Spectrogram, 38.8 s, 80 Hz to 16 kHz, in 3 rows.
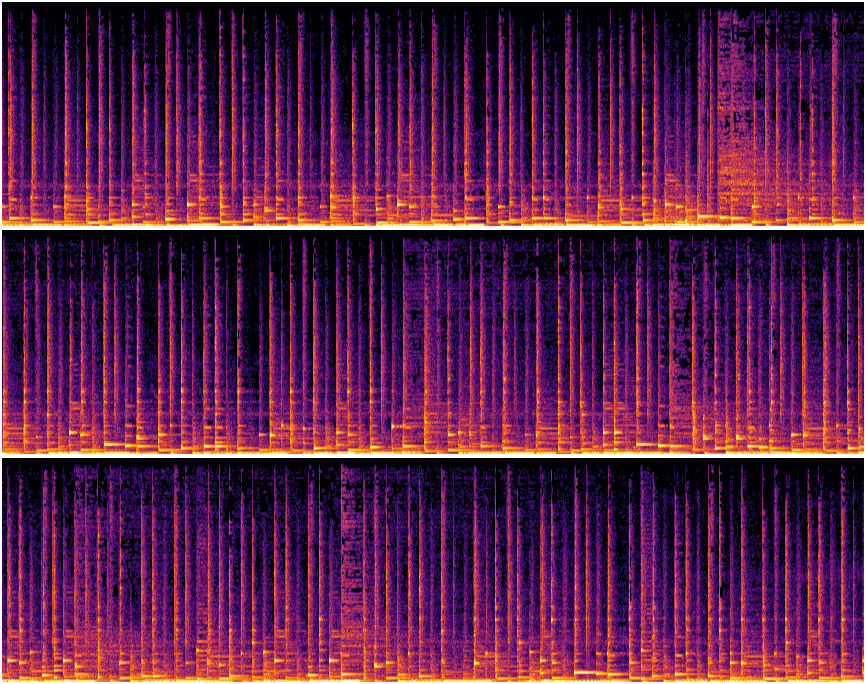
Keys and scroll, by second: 0.0-1.7 typing, 4.2-5.1 typing, 13.6 typing, 30.5-32.8 typing, 35.9-38.0 typing.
